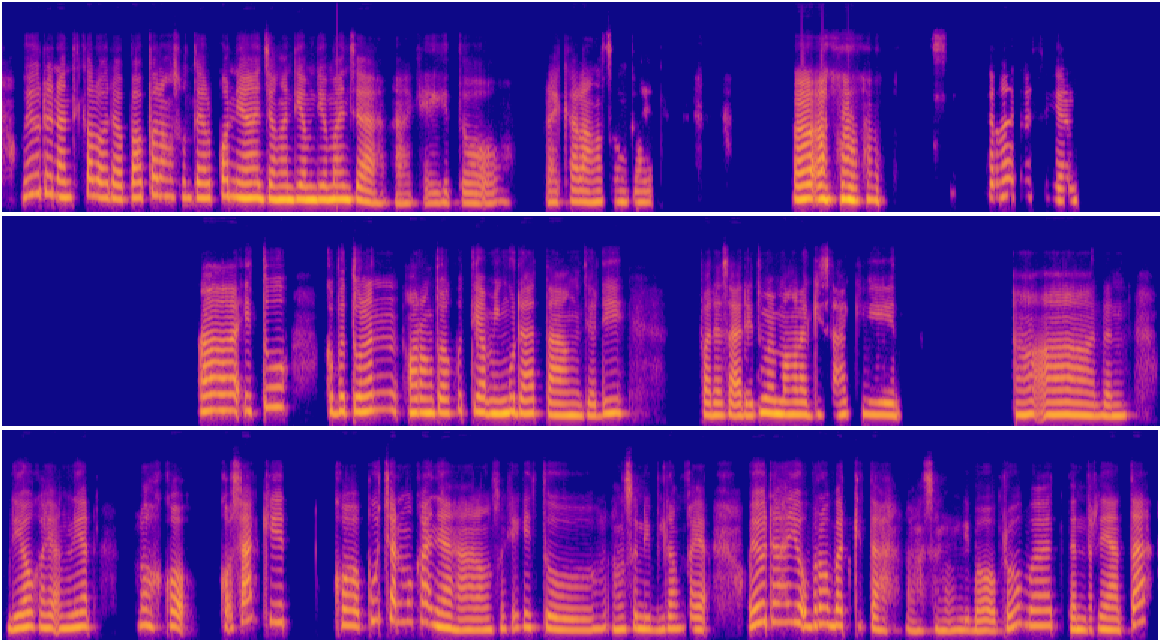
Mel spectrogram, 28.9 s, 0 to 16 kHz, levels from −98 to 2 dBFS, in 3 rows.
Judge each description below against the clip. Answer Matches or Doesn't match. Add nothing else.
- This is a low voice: Doesn't match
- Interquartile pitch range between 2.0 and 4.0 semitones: Doesn't match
